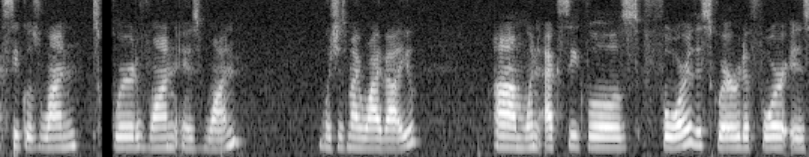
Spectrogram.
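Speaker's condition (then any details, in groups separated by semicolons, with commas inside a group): No condition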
